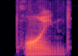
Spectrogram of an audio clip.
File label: "poind", American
